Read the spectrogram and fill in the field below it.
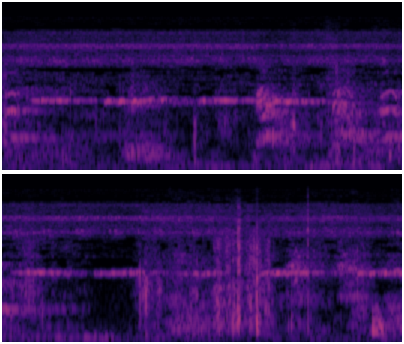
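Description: A dog barks in a few scattered, sharp barks, somewhat distant, against a steady hissy outdoor background.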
